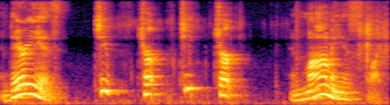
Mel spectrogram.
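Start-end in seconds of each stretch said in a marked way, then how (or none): 1.3-3.3 short high chirps; chirping chick. A narrator's reading. Happy chick calls out to mommy, high chirping. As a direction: peep like a little chick. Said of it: "he chirped and he crowed".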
